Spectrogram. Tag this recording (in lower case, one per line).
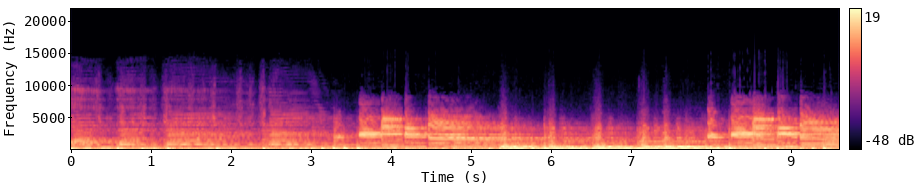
blues
music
